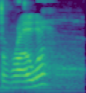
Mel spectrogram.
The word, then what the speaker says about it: Thoreau: work dr reed that that's how you pronounce that throw that looks like thor to you dr thor you strickland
